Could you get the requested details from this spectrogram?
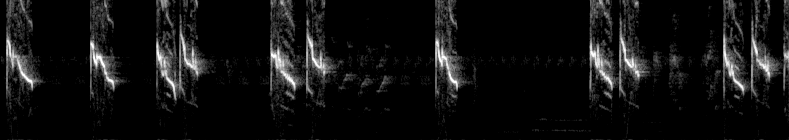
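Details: Oriental white-eye calls played to encourage a bird to sing with beak wide open: high, piercing descending tsee notes, often doubled or tripled in quick succession, separated by short silences.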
